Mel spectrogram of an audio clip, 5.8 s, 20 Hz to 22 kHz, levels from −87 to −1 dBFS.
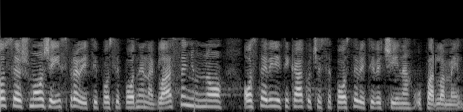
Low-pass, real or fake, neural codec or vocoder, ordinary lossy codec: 5.4 kHz; real; none; none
